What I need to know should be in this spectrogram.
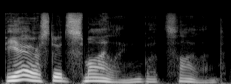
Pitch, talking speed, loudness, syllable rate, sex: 135 Hz, 130 wpm, -16 LUFS, 3.7 syllables/s, male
